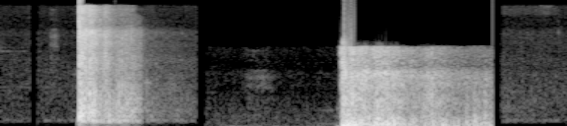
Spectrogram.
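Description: Sutli bomb firecracker wrapped in rubber bands bursting outdoors: two sharp, loud blasts with a silent gap between, the second longer and heavier.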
